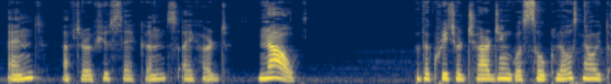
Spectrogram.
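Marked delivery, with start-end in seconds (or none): 2.6-3.0 sudden loud call; shouted. Acted. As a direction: burst out with it. Alex springs the trap.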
